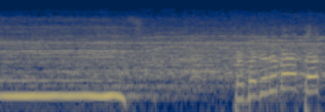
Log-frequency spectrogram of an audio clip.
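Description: An MC's drawn-out shout on the microphone, holding one low note that stops about a second in, over a drum and bass mix.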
